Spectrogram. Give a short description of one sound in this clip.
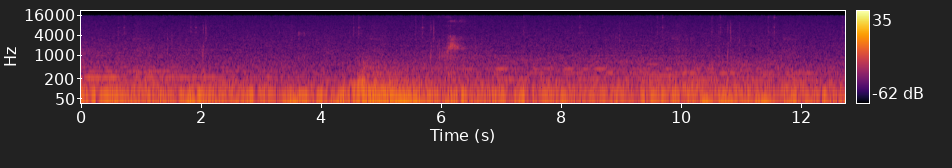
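Soft game menu clicks tick now and then.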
